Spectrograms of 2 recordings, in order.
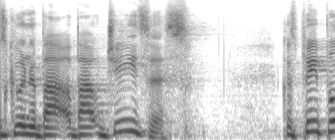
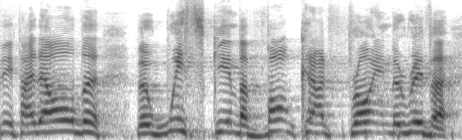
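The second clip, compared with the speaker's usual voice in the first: excited preacher; 4 semitones higher than usual. Retold or imitated. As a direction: build to the peak of the sermon, spitting mad. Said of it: "he's getting really excited".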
